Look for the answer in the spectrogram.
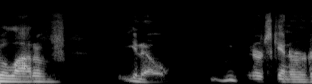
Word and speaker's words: Lynyrd Skynyrd: And so for me, I guess the best album of all time is probably Lynyrd Skynyrd's, pronounced Lynyrd Skynyrd is actually the title of it.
